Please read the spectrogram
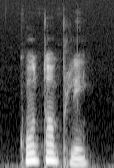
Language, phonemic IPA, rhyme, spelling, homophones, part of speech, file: French, /kɔ̃.tɑ̃.ple/, -e, contempler, contemplai / contemplé / contemplée / contemplées / contemplés / contemplez, verb, Fr-contempler.ogg
- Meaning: 1. to contemplate 2. to look at (with one's eyes)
